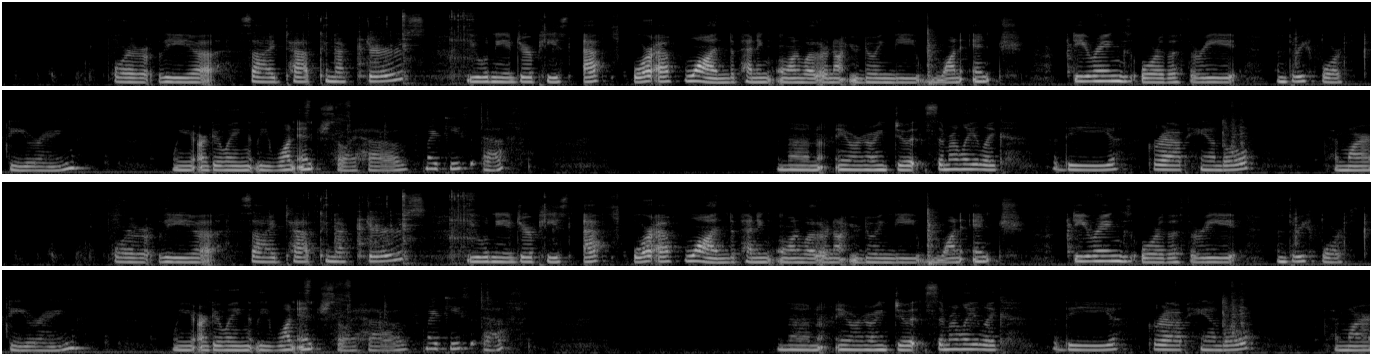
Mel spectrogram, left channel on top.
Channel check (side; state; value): both; normal; correlation 0.91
